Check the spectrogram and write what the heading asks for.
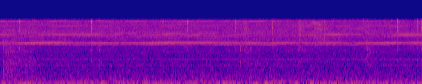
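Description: Quiet room tone: a steady low hiss with a thin high hum, broken by a few faint computer-mouse clicks.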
